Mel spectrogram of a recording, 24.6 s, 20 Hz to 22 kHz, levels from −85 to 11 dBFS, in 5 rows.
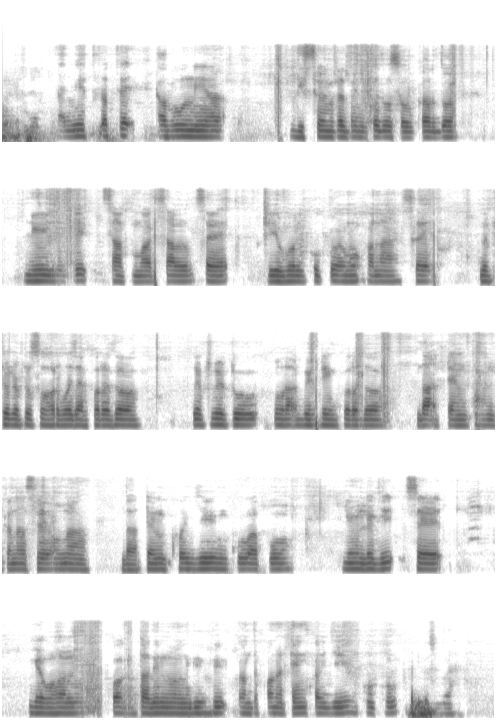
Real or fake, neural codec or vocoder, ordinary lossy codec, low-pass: fake; codec, 32 kHz, 1.9 kbps, SNAC; none; 7.2 kHz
